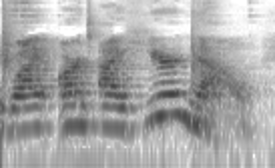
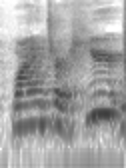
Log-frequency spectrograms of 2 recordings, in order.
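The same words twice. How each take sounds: First: "here" pressed, then it falls away; heavy, falling "here"; falling question. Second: "here" lifted at the end; questioning rise on "here"; rising question. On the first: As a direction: drop the line after "here". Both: Retold or imitated.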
